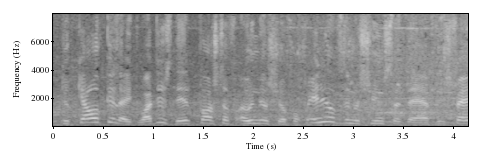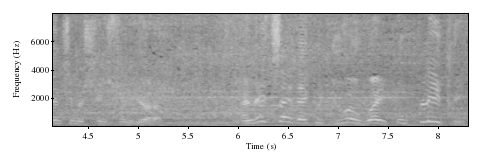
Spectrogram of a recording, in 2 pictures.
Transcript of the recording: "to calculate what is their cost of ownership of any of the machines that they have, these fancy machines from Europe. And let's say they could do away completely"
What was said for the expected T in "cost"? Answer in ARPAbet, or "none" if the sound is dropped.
T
